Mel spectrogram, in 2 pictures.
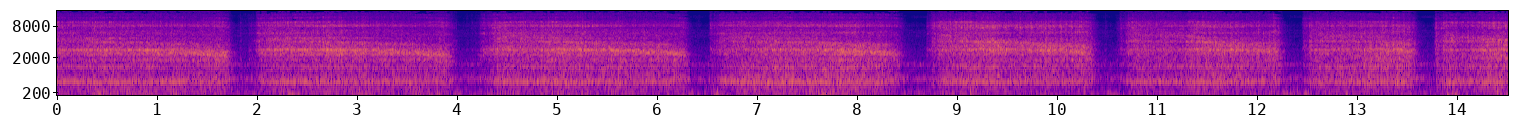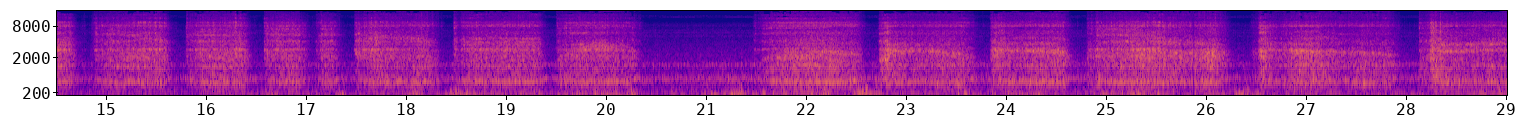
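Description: A turning tool cutting into a spinning wood blank on a lathe, a rasping scrape of wood shavings coming off in strokes of one to two seconds with short breaks as the tool lifts away. The strokes get shorter and quicker midway, with a longer pause about twenty seconds in. A steady tone runs underneath.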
